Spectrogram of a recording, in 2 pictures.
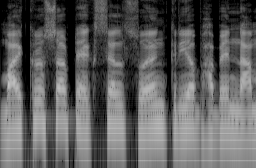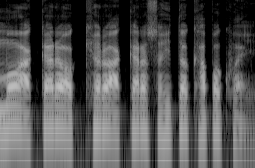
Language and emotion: Odia, neutral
